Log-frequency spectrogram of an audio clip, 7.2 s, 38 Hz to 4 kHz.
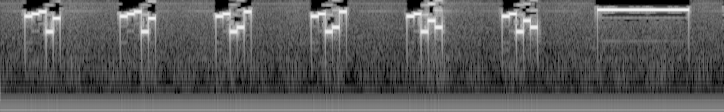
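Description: Five-tone selective call (ZVEI), heard as quick runs of five tones, tones of about 70 ms. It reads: 89017 89017 89130 89130 89163 89163
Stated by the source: ZVEI five-tone selective call received via SDR, from the Feuerwehr Orlamünde fire brigade audio archive.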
